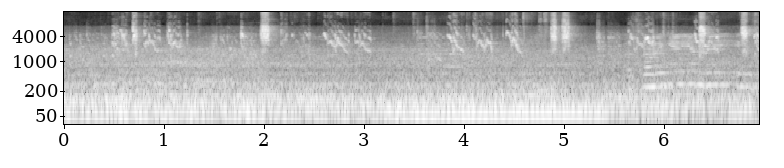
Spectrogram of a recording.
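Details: Budgerigars giving a happy sound: scattered short high chirps and squawks across seven seconds, with a low steady rumble beneath, like traffic.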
